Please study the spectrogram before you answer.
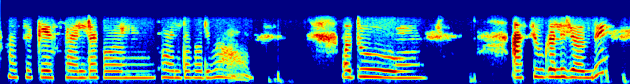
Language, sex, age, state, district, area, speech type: Odia, female, 18-30, Odisha, Jagatsinghpur, rural, conversation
